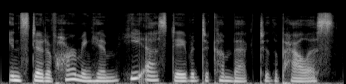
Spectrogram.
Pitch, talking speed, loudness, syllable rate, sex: 175 Hz, 225 wpm, -18 LUFS, 6.0 syllables/s, female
